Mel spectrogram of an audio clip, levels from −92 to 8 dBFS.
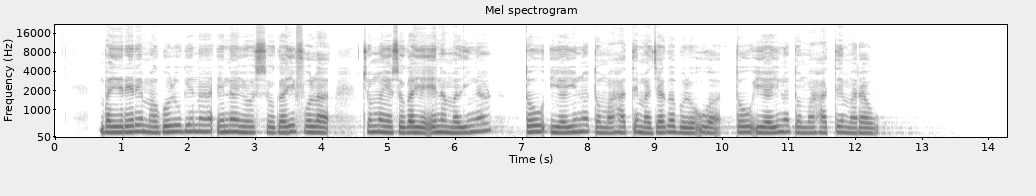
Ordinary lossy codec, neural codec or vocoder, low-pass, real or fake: none; vocoder, 44.1 kHz, 128 mel bands every 512 samples, BigVGAN v2; none; fake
